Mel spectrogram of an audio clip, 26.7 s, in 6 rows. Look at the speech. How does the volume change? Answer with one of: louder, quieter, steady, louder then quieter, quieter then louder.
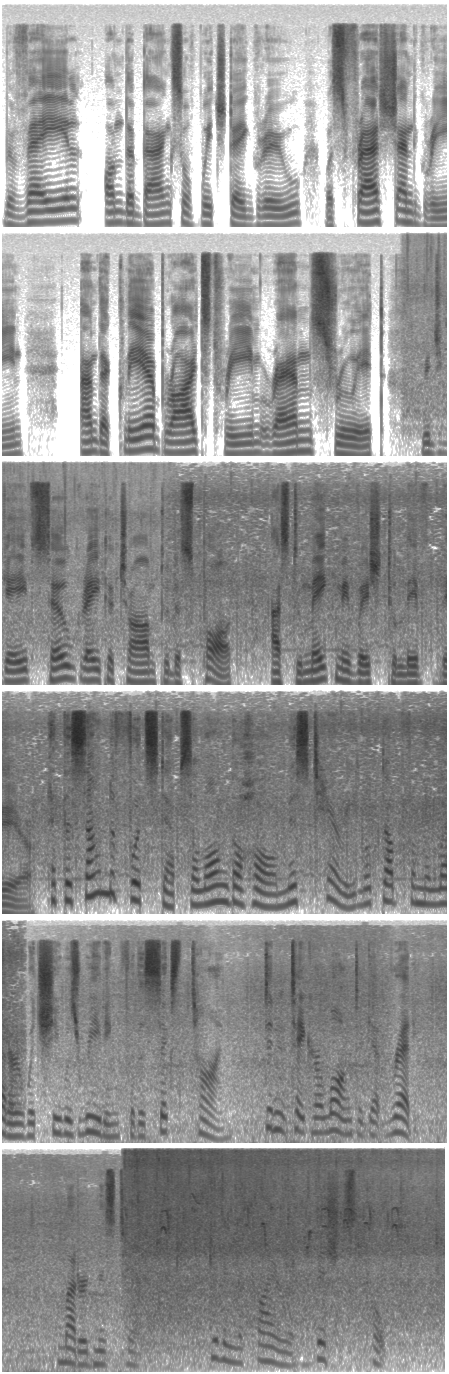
louder then quieter.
